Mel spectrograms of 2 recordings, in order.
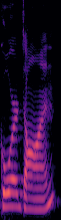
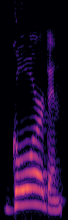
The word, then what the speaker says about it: Gordon: So it's not Gordon. That's not how you say his name. It's dada. Gordon.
